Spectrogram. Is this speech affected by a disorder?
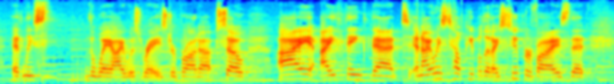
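No.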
